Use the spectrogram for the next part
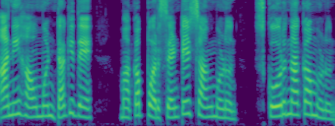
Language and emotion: Goan Konkani, neutral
